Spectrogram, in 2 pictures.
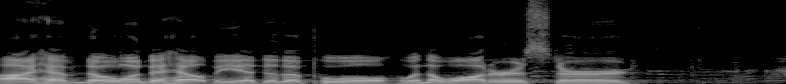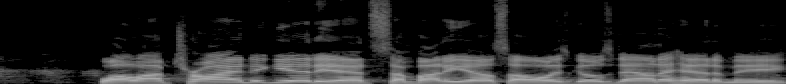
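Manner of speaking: cartoon donkey character voice. Speaking to an audience, voicing a man's reply in a Bible story: Eeyore voice. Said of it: "let's all imagine the Eeyore sound".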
